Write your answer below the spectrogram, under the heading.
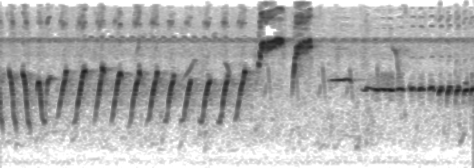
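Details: White-rumped shama singing for use as a tutor for other shamas, backed by nature sounds and water: about fifteen quick rising notes in a row, a bright high flourish, then a sustained level whistle ending in fast ticks.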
